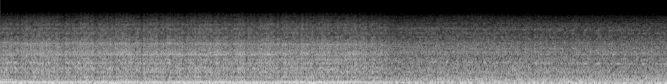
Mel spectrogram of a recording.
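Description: Kawasaki H2 SX motorcycle's supercharged inline-four running steadily under way, a low engine drone over road noise. The sound changes slightly about four seconds in.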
